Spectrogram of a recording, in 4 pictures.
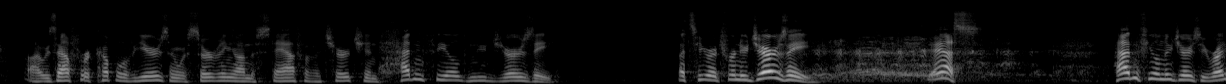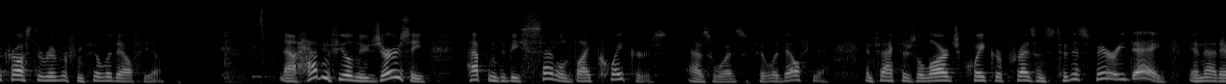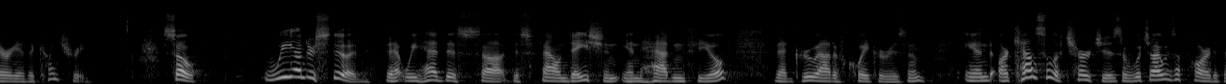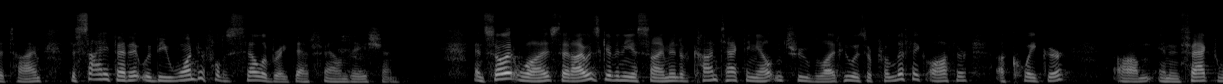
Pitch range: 150-200 Hz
